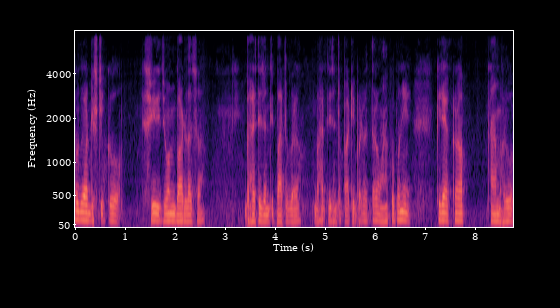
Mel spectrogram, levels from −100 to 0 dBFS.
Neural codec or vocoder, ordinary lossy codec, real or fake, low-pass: codec, 16 kHz, 2 kbps, FreqCodec, larger model; none; fake; 7.2 kHz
